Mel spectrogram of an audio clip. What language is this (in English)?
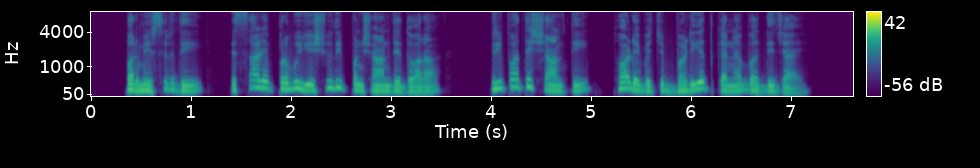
Dogri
